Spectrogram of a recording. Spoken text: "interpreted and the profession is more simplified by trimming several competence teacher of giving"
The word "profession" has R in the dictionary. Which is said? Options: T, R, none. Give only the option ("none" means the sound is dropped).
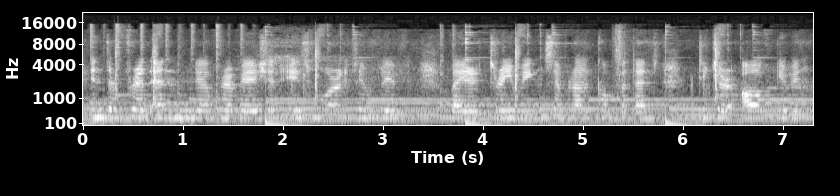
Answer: none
